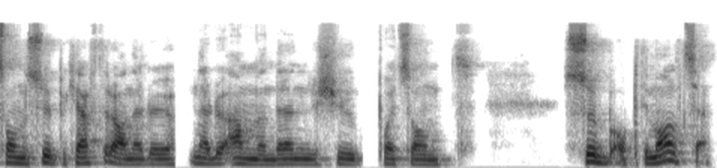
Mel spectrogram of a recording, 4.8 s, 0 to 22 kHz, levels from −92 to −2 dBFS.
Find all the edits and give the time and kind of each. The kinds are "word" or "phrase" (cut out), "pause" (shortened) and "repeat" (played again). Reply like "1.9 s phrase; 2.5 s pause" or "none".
1.2 s word; 2.4 s word

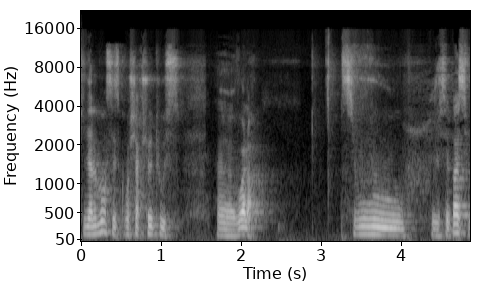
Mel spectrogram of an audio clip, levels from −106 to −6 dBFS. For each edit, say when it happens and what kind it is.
1.6 s pause

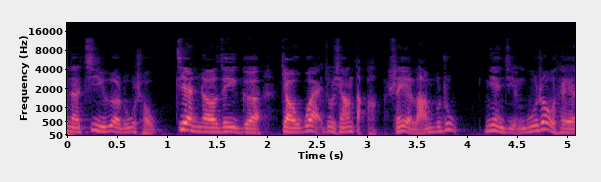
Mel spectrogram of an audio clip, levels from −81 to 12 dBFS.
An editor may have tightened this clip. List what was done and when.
1.0 s pause

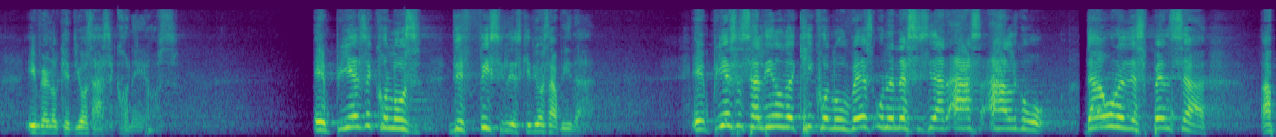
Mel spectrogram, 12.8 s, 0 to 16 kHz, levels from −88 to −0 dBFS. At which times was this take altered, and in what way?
5.6 s phrase; 10.8 s pause

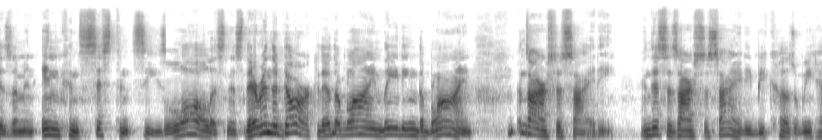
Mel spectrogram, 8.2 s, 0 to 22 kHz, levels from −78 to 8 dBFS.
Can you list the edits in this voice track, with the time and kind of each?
1.6 s word; 5.3 s phrase; 6.2 s pause

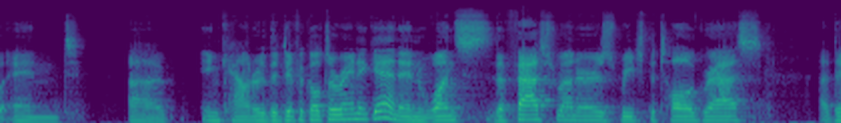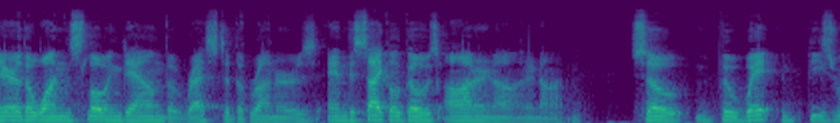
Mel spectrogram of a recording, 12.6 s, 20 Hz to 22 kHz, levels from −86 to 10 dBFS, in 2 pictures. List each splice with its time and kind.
3.7 s word

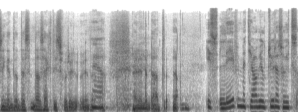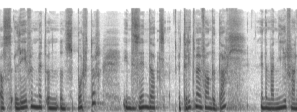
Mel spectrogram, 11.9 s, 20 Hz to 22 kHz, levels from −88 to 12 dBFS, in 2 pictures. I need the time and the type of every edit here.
3.4 s pause; 9.4 s pause

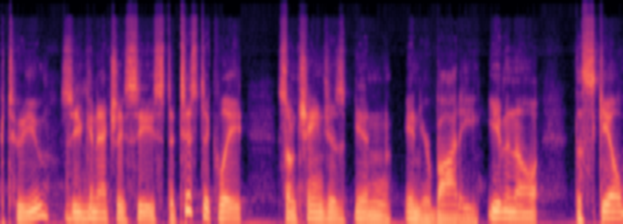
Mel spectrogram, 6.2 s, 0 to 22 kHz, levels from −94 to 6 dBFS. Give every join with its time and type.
none

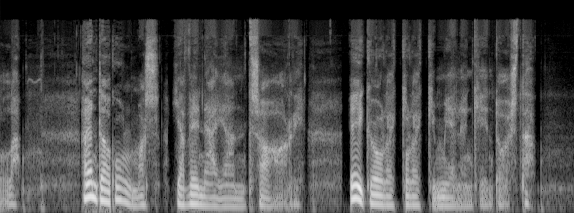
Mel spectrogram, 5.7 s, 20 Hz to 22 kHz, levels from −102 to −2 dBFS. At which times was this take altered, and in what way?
1.1 s phrase; 1.7 s pause; 3.4 s pause; 4.1 s repeat

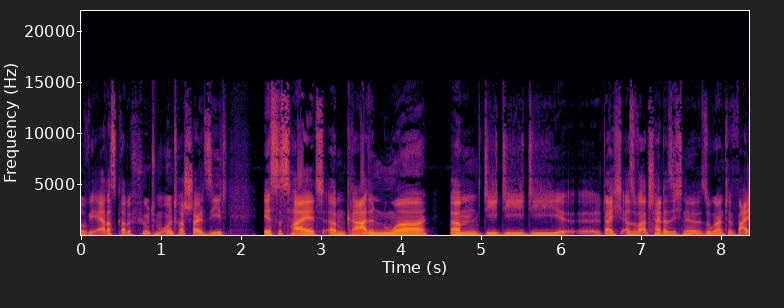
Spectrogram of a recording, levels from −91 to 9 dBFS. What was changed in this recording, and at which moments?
4.4 s pause

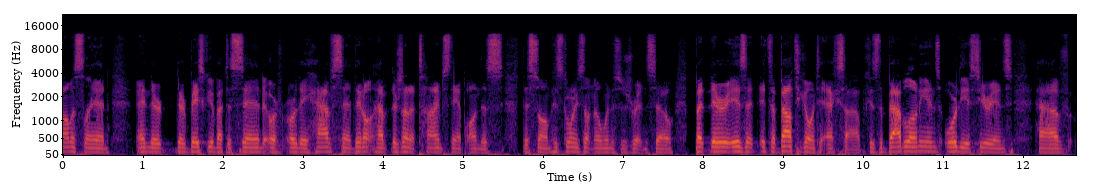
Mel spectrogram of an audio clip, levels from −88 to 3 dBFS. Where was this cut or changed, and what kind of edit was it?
7.8 s pause

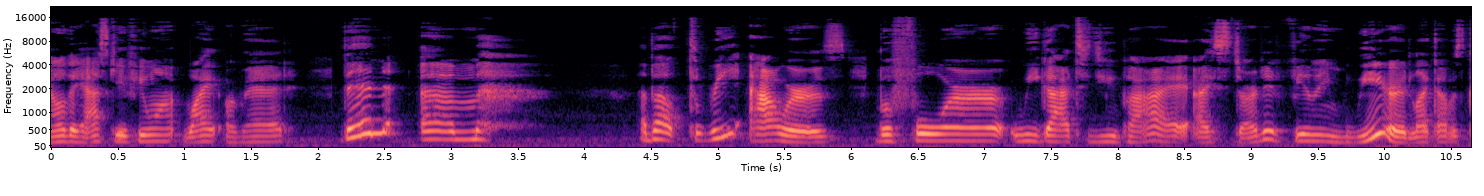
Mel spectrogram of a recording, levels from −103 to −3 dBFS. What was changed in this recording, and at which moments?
9.7 s word

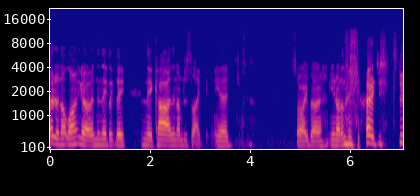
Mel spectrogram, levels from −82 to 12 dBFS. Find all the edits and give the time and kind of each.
1.2 s word; 1.8 s phrase

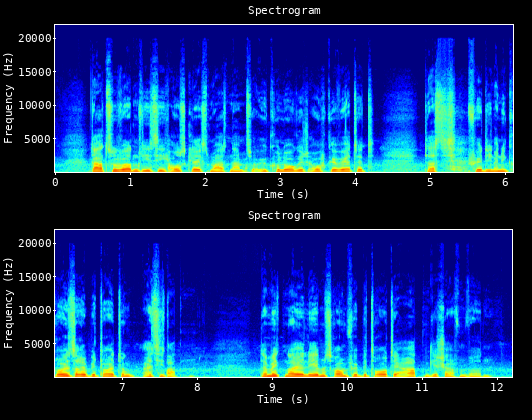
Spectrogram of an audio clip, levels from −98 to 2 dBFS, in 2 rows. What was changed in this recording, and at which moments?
1.1 s word; 1.5 s word; 2.6 s word; 5.5 s word; 5.9 s word; 7.2 s word; 7.6 s word; 9.1 s word

